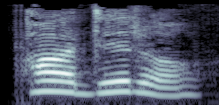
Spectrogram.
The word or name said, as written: padiddle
